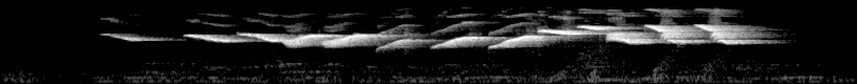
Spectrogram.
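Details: Double-collared seedeater pair indoors in Rio de Janeiro, Brazil, singing the tui-tui song style: a fast, dense run of high, slurred, descending whistled notes that tumble and overlap for about three seconds before stopping.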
